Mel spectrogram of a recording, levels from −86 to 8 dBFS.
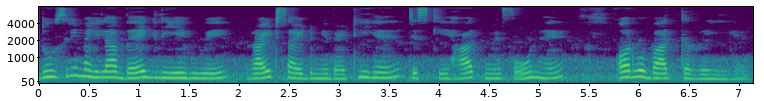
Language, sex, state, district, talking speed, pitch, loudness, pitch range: Hindi, female, Uttar Pradesh, Lalitpur, 175 wpm, 205 Hz, -17 LUFS, 190-230 Hz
